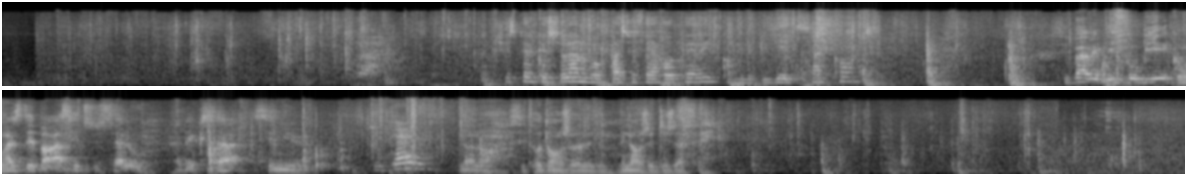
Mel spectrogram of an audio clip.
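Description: Paper banknotes rustle as they are counted.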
